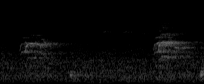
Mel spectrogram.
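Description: Dry-erase marker squeaking faintly on a whiteboard while writing: a few short, high squeaks, one of them a quick run of tiny rising chirps about a second in.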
